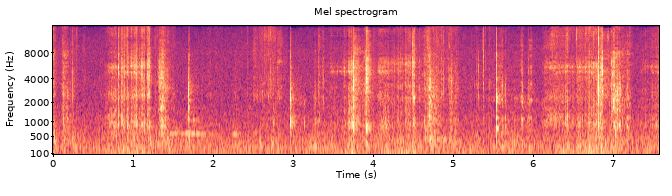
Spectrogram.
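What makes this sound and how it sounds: A metal knife blade shaves the edge of a solid, light green, rounded bar of soap held in the hand, peeling off curls and flakes. Quiet, bright, crisp scraping strokes come in short bursts with dry crunching and faint tearing textures, with almost no low end or ring.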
